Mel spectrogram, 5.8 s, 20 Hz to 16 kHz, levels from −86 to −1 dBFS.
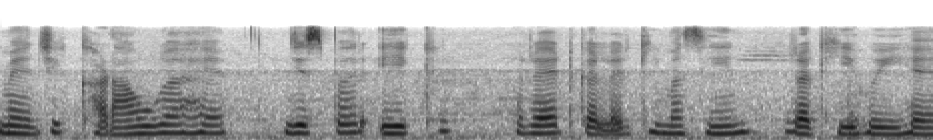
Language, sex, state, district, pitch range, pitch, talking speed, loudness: Hindi, female, Bihar, Darbhanga, 190-215 Hz, 205 Hz, 145 wpm, -17 LUFS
